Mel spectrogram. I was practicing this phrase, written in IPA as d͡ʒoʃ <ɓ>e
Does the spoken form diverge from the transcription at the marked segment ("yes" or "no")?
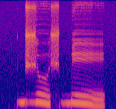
no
